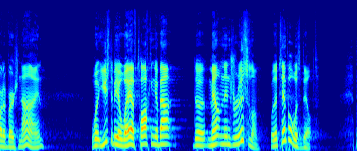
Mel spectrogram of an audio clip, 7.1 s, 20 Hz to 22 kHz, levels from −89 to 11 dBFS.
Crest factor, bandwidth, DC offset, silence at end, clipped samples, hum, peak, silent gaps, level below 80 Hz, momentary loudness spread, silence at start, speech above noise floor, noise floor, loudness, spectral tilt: 22 dB; 16 kHz; under 0.1%; 0.95 s; under 0.1%; none; -6 dBFS; none; -66 dBFS; 17 LU; 0 s; 52 dB; -77 dBFS; -25 LUFS; -5.5 dB/octave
